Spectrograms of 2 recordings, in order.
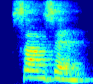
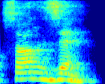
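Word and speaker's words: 三千: San sen. No, san zen.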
